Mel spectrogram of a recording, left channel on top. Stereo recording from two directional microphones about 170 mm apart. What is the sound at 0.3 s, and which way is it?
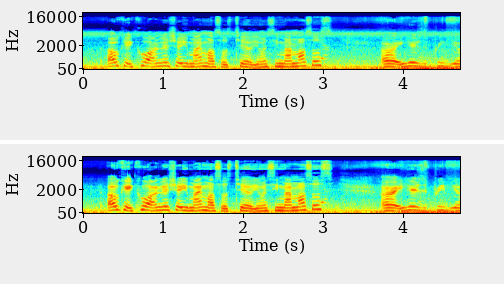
Speech, 20° right (ahead or behind).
